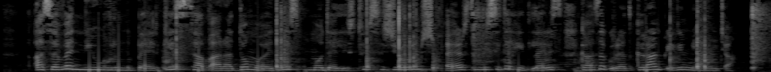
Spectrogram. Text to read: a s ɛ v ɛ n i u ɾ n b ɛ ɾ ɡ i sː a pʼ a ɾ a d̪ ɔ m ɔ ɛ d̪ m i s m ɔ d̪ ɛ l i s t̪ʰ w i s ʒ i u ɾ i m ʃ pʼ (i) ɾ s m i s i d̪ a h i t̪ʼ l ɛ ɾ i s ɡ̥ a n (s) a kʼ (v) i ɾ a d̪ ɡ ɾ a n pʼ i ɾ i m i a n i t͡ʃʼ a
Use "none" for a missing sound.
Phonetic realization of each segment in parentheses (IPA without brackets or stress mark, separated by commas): ɛ, s, w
